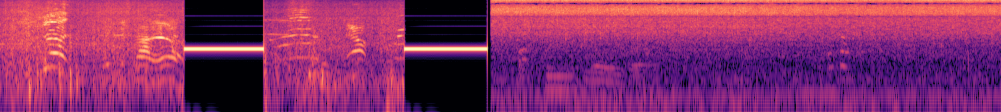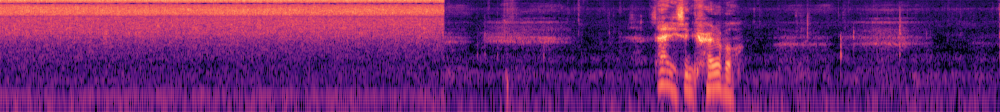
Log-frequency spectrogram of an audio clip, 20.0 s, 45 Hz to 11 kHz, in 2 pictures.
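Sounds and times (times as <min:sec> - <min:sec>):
heavy rain hissing: 0:04.9 - 0:14.5.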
